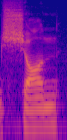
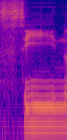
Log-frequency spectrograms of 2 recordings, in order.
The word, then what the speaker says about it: Sean: And then, okay, so Sho Ishibel, when a slender vowel is near an S, it becomes an SH sound, as in the name Sean. So that's why it's not seen or some other or seon or some weird pronunciation like that. The SE makes it an SH, and then you just pronounce the AN afterwards.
